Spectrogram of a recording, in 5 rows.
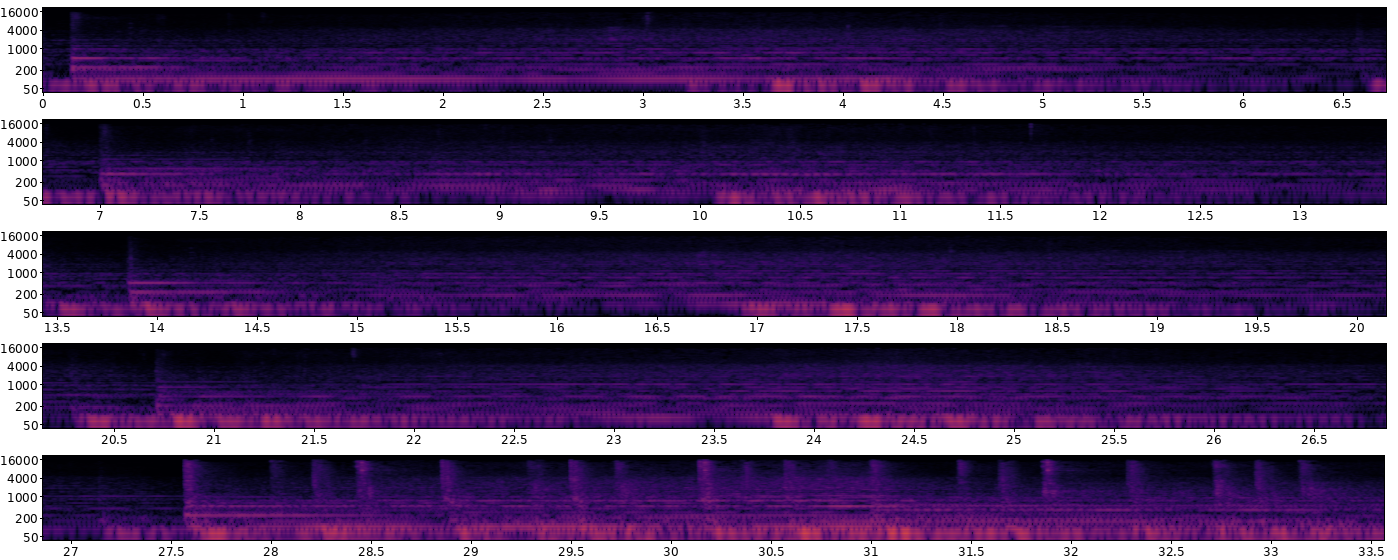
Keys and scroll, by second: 12.2 ctrl+z, 13.8 ctrl+alt+t, 15.7 ctrl+alt+shift+t, 16.9 ctrl+alt+shift+Return, 20.9 ctrl+t, 23.9 Return, 25.0 space, 32.0 ctrl+t.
